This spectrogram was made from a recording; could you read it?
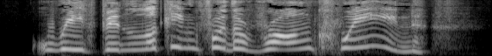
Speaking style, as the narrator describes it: Twilight exclaimed

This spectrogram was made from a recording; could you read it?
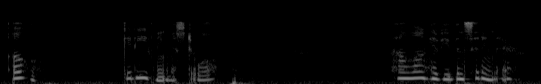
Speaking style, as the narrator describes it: Red was startled, but sweetly replied

